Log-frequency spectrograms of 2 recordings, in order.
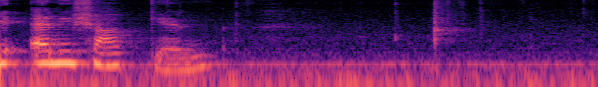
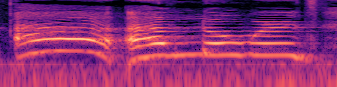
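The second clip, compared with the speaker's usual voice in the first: higher and louder, overwhelmed with joy; excited; 7 semitones higher, 7 dB louder than usual. Real, not acted. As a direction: burst out in delight. Delighted by the pretty toy.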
